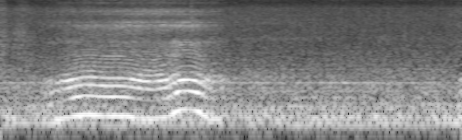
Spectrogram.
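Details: Elderly woman (grandma) snoring in sleep: one long, droning snore with a rising and falling voiced tone, then quiet breathing.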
